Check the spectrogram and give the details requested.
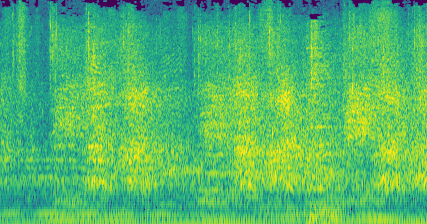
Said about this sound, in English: The sounds of the crowd waft in through the open windows.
